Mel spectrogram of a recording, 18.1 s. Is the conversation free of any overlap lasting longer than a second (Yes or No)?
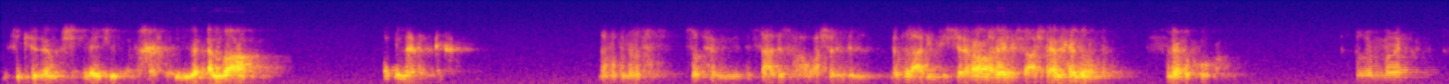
No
